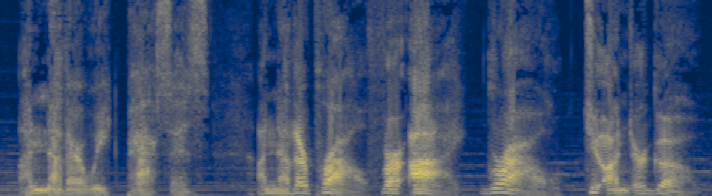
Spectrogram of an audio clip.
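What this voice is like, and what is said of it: Character voice of Growl. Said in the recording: “Yeah, you thought I wouldn't do the voice. Too bad, I'm doing the voice.”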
